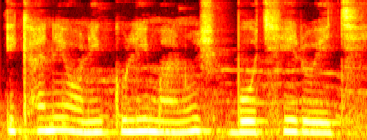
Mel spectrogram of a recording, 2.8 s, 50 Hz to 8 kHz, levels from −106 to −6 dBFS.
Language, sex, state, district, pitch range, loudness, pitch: Bengali, female, West Bengal, Alipurduar, 225-250 Hz, -14 LUFS, 235 Hz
